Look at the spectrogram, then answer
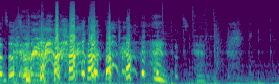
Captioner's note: both continue laughing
